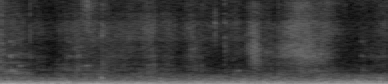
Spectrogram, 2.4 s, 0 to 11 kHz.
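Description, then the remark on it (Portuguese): Steady low-frequency engine rumble and road noise from inside a moving silver 2004 Palio Fire car in Porto Alegre, continuous and fairly loud, with a faint hiss of air and tires throughout and no one talking. “E a ideia desse podcast é justamente eu falar enquanto eu estou dirigindo no meu Palio 2004 Fire Prata”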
